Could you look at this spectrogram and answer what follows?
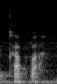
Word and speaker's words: Kapha: A pronúncia mais correta seria capa. Mas eu falo capa porque é muito comum falar capa. Então. Mas pode falar capa ou cafa, como faz.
